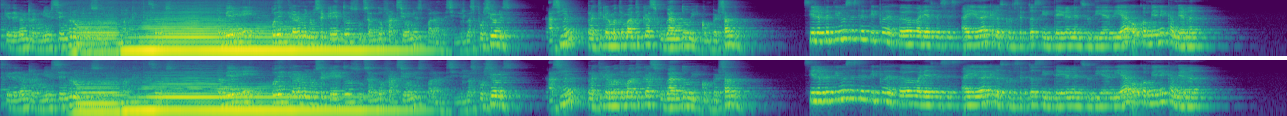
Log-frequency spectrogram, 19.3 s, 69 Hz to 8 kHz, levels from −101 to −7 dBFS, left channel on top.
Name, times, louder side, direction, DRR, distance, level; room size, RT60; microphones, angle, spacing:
voice 1, 0.0-2.6 3.3-3.7 4.1-7.6 8.2-8.5 8.8-11.1, left 2 dB, 85° left, -1 dB, 2.6 m, -24 dB
sound 1, 0.9-6.5, left 2 dB, 65° left, 1.0 m, -16 dB
voice 2, 3.5-3.8 8.4-8.6 12.1-17.9, left 1 dB, 35° left, -1 dB, 2.1 m, -22 dB
13.5 x 11.0 x 3.0 m, 0.86 s
head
